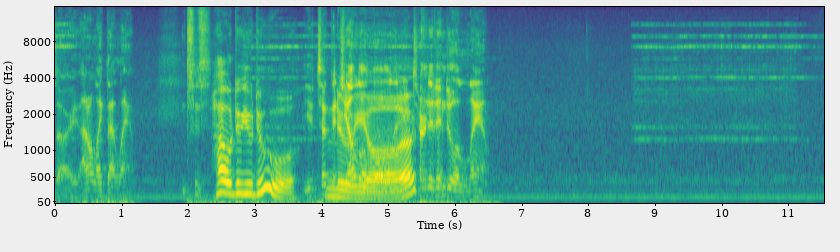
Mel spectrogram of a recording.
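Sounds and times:
speech: 0.0 - 1.2, 1.9 - 6.6
low hum: 0.0 - 11.5
telephone ringing with electronic tone: 2.8 - 5.4, 8.6 - 11.5.

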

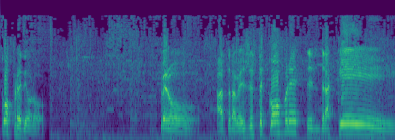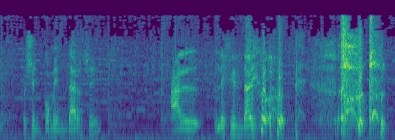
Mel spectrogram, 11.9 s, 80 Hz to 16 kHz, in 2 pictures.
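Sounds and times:
speech: 0.0 - 0.8, 2.4 - 7.6, 8.5 - 11.8
person coughing: 9.7 - 11.8.

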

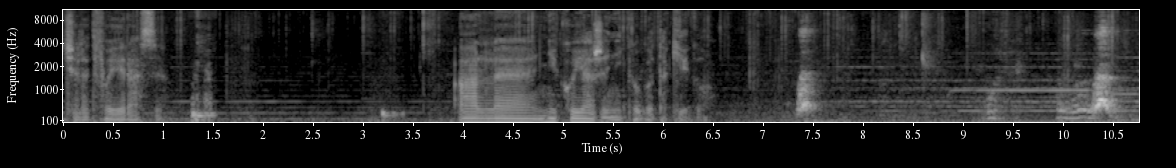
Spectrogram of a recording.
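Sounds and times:
speech: 0.0 - 1.7, 4.0 - 6.5, 9.2 - 10.6
dog barking: 7.3 - 7.7, 10.0 - 10.7.

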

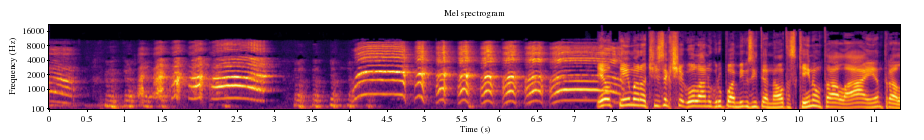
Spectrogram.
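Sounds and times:
laughter: 0.6 - 7.8
speech: 0.7 - 1.8, 7.3 - 11.3
parrot squawking: 4.1 - 7.7.

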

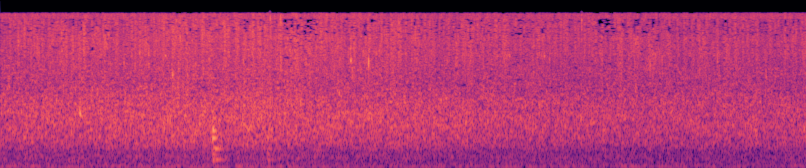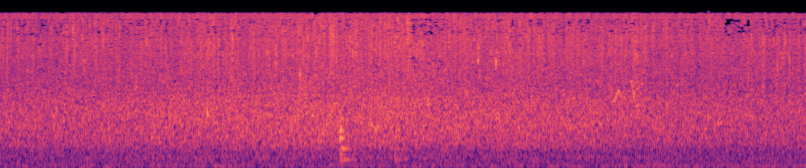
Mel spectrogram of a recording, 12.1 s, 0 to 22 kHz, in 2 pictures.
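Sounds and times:
steady dense rain in a garden: 0.0 - 12.0
sharp drips or taps: 1.5 - 2.2, 8.5 - 9.2.

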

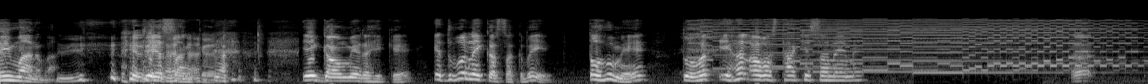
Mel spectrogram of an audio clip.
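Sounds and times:
speech: 0.0 - 8.8
phone ringtone electronic melody for an incoming call: 6.8 - 11.4.

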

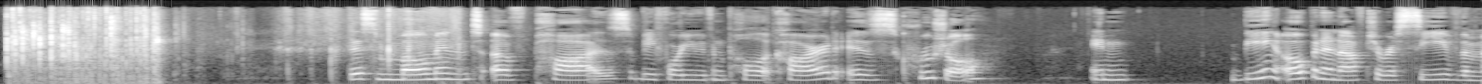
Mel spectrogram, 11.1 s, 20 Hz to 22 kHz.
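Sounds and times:
deck of tarot cards being shuffled: 0.0 - 3.7
speech: 2.6 - 7.5, 8.2 - 8.6, 9.2 - 11.1.

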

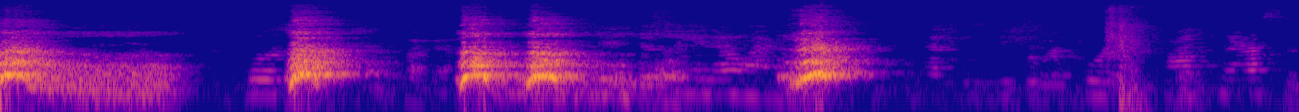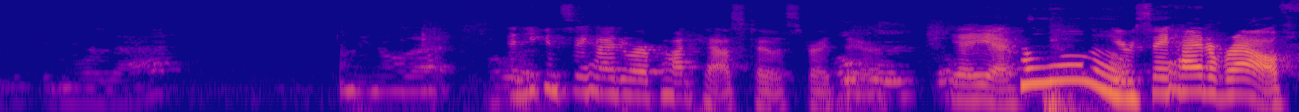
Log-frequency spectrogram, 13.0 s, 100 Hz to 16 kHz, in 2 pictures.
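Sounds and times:
dog barking loudly: 0.0 - 0.7, 1.4 - 4.5
speech: 6.3 - 7.5, 8.2 - 12.9.

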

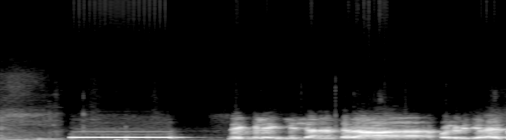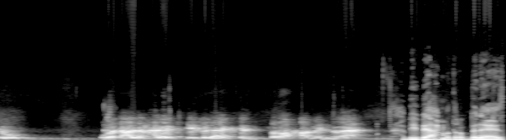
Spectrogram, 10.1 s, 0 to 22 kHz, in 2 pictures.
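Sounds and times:
steady telephone tone for incoming call: 0.7 - 2.0
speech: 3.2 - 5.4, 6.1 - 10.1.

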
